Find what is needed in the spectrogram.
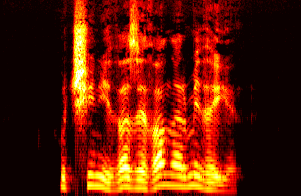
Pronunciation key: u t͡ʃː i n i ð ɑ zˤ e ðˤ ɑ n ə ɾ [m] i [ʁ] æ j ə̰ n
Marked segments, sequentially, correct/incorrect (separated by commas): correct, incorrect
